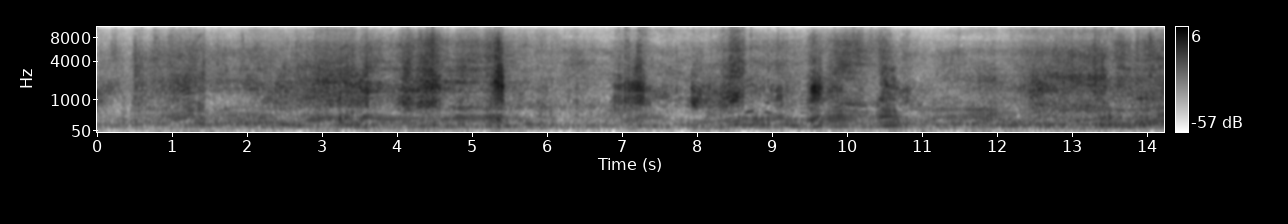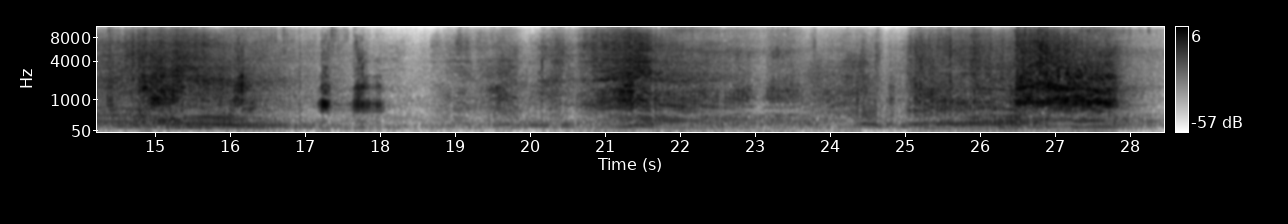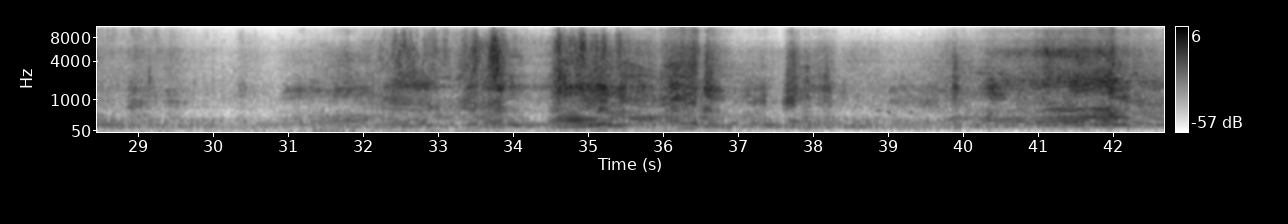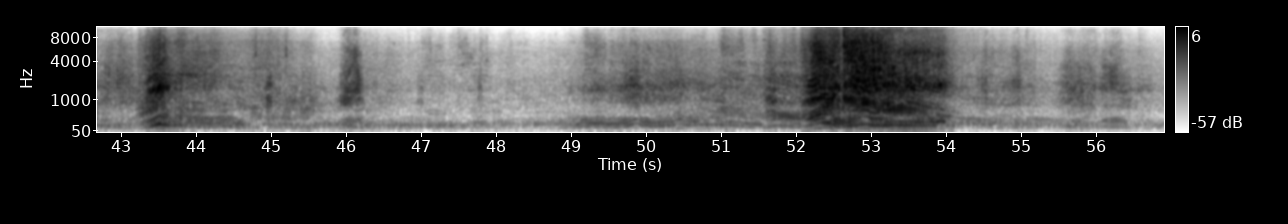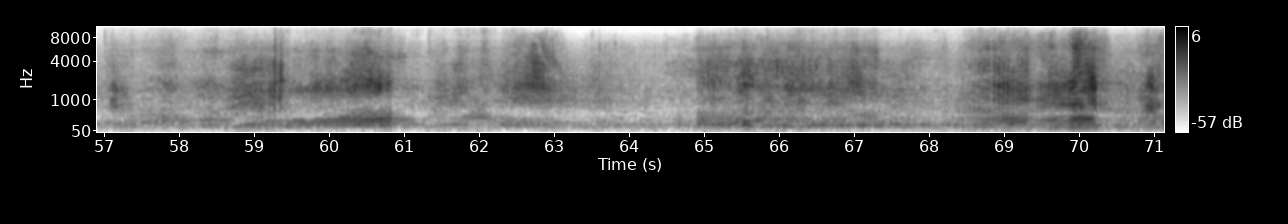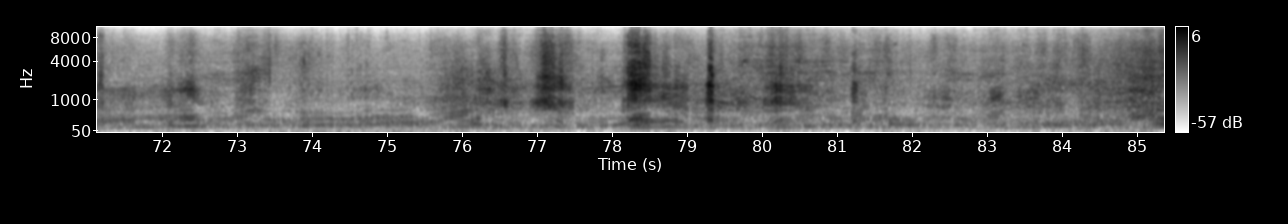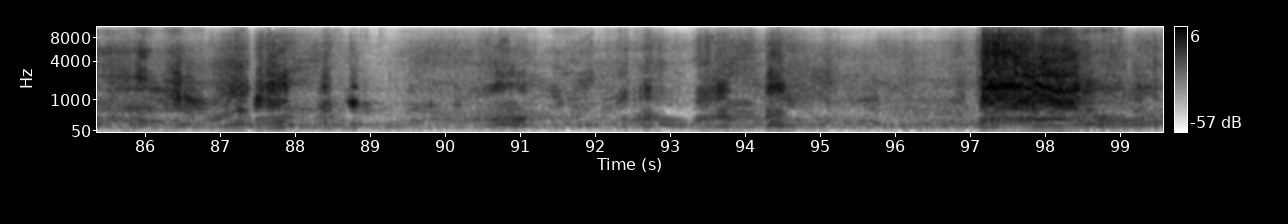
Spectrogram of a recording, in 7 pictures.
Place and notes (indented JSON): {
  "title": "Joliet MX Park",
  "date": "2010-10-25 11:30:00",
  "description": "Dirt Bikes, MX Park, MX Track, MX, Mortorcycle",
  "latitude": "41.37",
  "longitude": "-88.23",
  "altitude": "155",
  "timezone": "America/Chicago"
}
